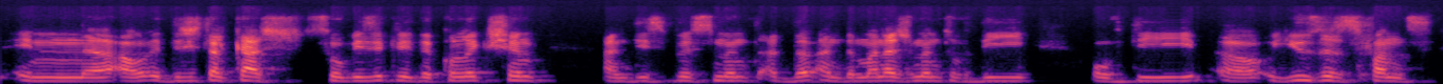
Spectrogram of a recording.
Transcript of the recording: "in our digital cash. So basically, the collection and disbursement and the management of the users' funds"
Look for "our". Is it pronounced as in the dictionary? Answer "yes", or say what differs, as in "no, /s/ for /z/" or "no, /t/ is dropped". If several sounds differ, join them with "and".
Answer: no, /w/ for /ɹ/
